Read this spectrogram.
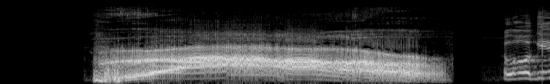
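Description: A dinosaur roars loudly and long.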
